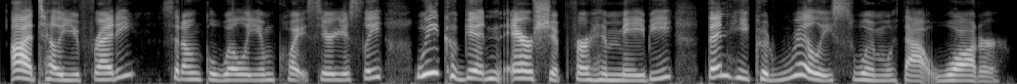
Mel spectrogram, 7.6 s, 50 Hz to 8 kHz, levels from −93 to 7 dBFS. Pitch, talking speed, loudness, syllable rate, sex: 230 Hz, 190 wpm, -22 LUFS, 5.2 syllables/s, female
